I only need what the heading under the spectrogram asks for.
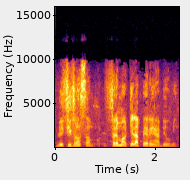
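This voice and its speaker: A man's voice: mid-range voice, fast talker. A man with an Ivorian accent speaking as a youth leader, making an appeal to a news camera outdoors.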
